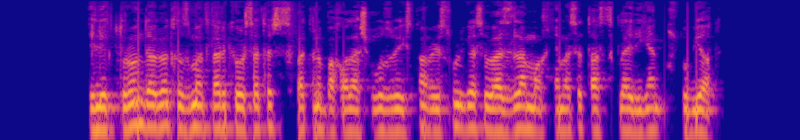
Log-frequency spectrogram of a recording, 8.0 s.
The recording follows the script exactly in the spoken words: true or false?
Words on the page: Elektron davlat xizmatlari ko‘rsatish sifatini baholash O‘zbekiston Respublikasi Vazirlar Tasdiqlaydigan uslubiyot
false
